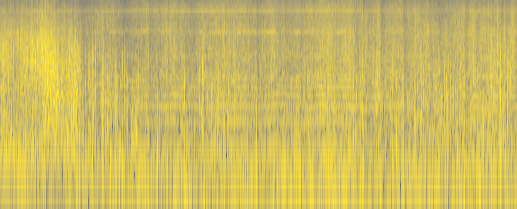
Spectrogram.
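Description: Wind rumbling on the camera microphone, with the steady hum of a DJI Phantom quadcopter's motors coming through for a few seconds in the middle.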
